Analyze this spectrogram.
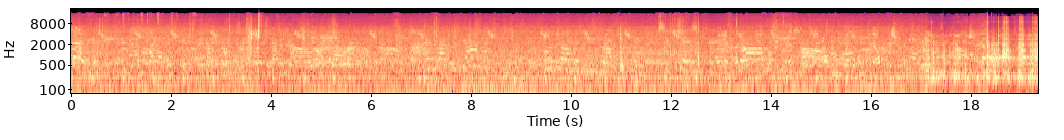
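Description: An elderly man speaks calmly into a microphone over a loudspeaker outdoors.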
